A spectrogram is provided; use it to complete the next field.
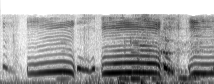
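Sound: baby crying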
